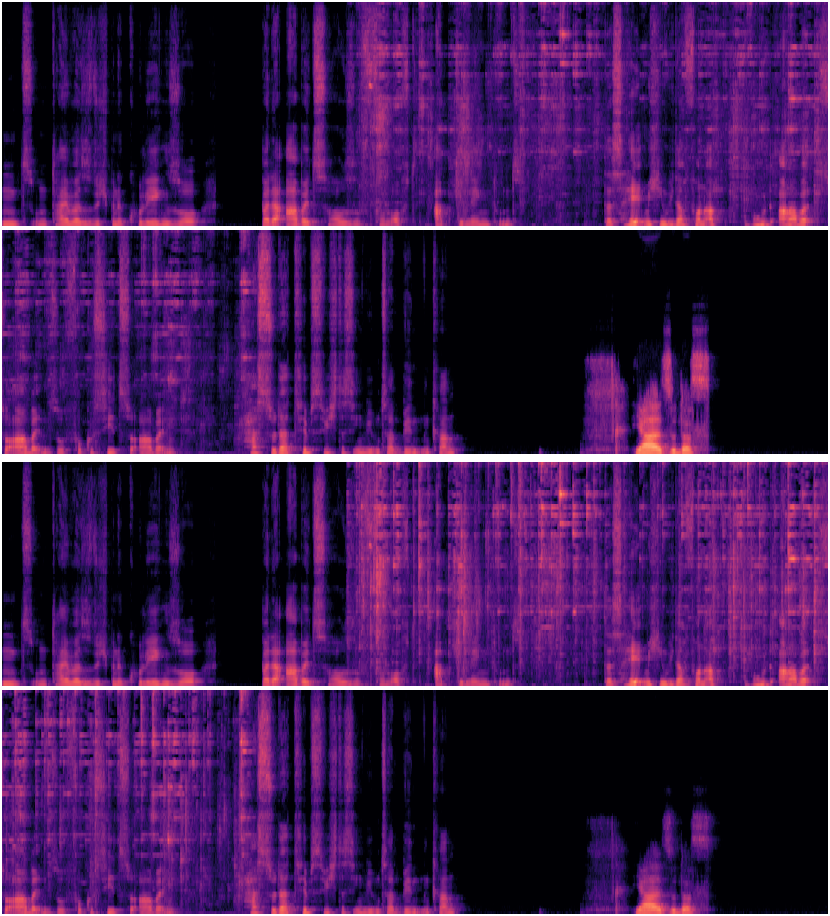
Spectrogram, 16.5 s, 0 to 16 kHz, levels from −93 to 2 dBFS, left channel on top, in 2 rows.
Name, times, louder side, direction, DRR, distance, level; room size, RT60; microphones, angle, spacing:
voice 1, 0.0-2.0 2.6-4.1 4.3-5.2 6.0-7.2 7.4-10.0 10.7-12.8, left 1 dB, 5° left, 0.5 m, -36 dB
sound 1, 3.4-10.8, right 8 dB, 85° right, 3.3 m, -40 dB
voice 2, 14.2-15.3, left 6 dB, 70° left, 0.4 m, -26 dB
8.7 x 6.6 x 8.4 m
head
